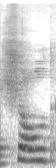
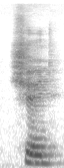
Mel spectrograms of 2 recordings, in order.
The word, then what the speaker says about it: should: should could and would you don't say sholde and called and world should good and would all right so that's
